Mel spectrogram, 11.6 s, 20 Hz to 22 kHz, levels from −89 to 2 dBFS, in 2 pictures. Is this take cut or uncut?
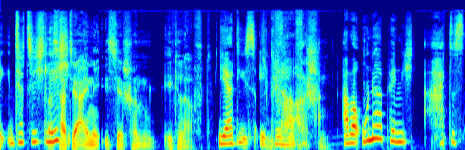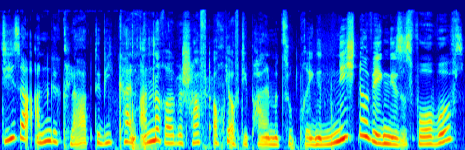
cut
